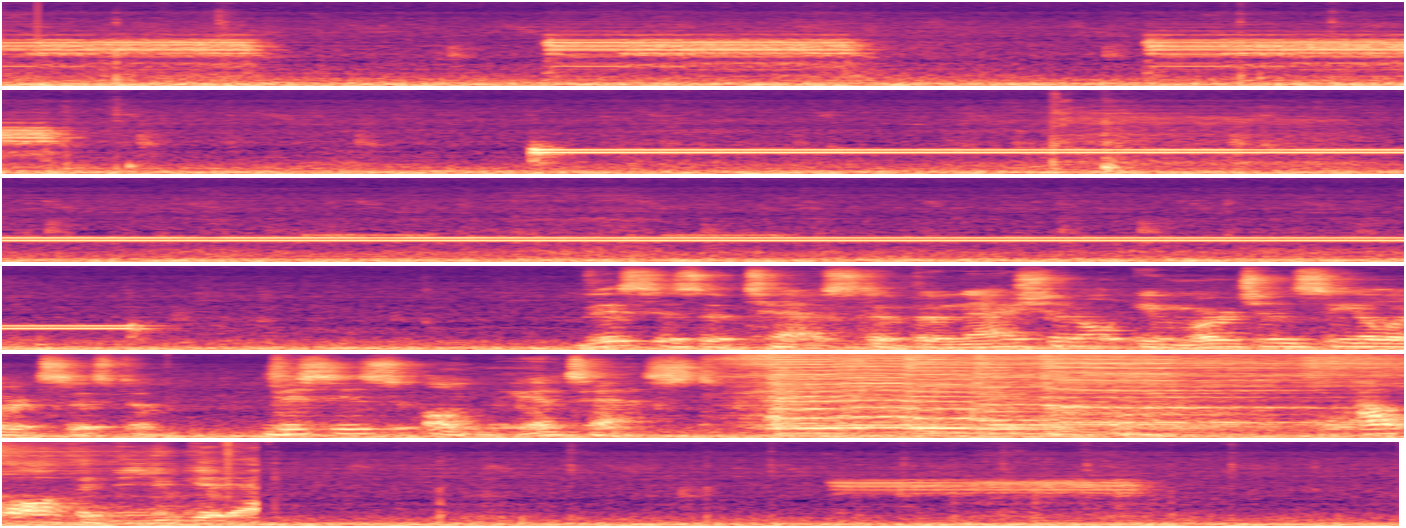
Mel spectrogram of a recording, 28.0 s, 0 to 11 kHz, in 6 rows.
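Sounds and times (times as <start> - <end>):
two-tone attention signal: 6.5 - 14.5.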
